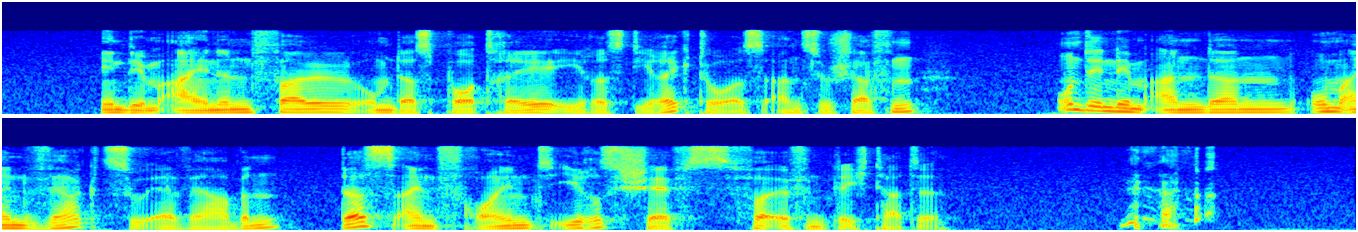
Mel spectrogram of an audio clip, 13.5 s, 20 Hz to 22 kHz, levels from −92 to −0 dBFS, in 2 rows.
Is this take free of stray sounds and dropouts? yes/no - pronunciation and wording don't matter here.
no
